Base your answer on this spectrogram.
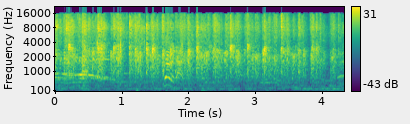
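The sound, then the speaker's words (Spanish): Audience applause welcoming a guest: many hands clap in a dense, steady patter at a fairly loud level throughout, with voices partly audible beneath it. “Sí, señor, sí, señor, un aplauso.”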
